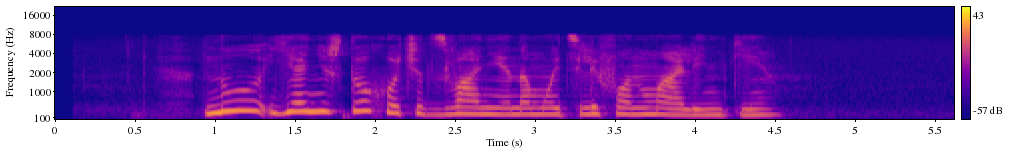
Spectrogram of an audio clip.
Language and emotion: Russian, positive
